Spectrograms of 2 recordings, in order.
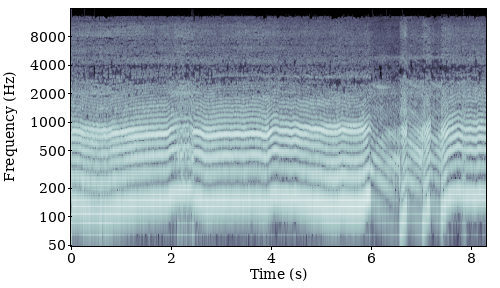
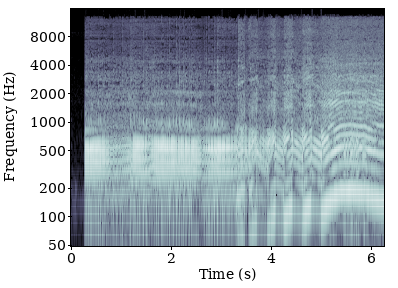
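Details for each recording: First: Ported Jonsered 630/266 chainsaw built in winter, earlier air leaks and carburetor issues solved, cutting wood two weeks before a later crank/bearing failure: strong, steady high-pitched scream that bogs slightly and recovers in the cut; healthy running saw. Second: Ported Jonsered 630/266 chainsaw, warmed up and tuned in about 110-degree heat, cutting wood: scream sags and surges unevenly, bogging under load and won't hold tune; crank or bearing failure suspected.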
